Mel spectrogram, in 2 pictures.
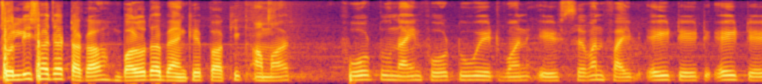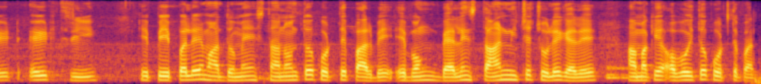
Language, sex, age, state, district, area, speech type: Bengali, male, 18-30, West Bengal, Paschim Bardhaman, urban, read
